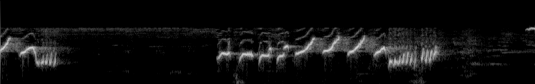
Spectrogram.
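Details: Tropical forest white-rumped shama song for tutoring young birds: a brief descending whistled phrase, a two-second pause, then a rapid series of rising whistled slurs ending in a falling trill.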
